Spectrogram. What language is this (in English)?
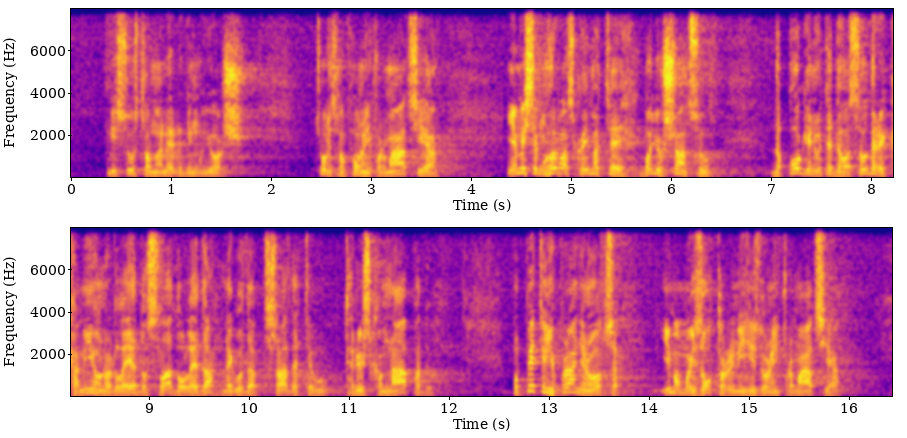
Croatian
